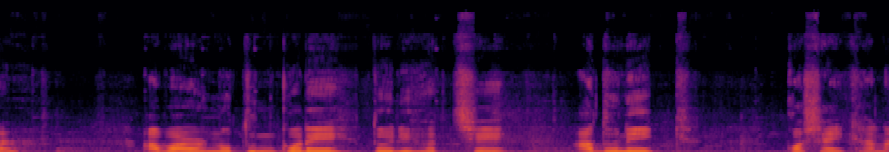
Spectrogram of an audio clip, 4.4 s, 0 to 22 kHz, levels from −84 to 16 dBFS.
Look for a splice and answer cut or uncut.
uncut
